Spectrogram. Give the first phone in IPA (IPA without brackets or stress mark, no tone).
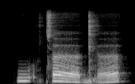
w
